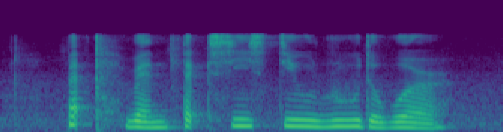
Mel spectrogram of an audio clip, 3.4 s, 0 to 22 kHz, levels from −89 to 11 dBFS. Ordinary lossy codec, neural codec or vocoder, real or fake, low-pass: none; none; real; 7.2 kHz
